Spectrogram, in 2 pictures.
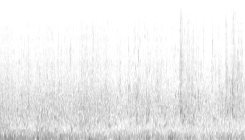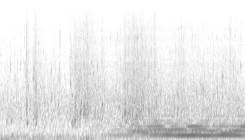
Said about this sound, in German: Für eine Zeit lang höre ich nur noch das Meeresrauschen.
